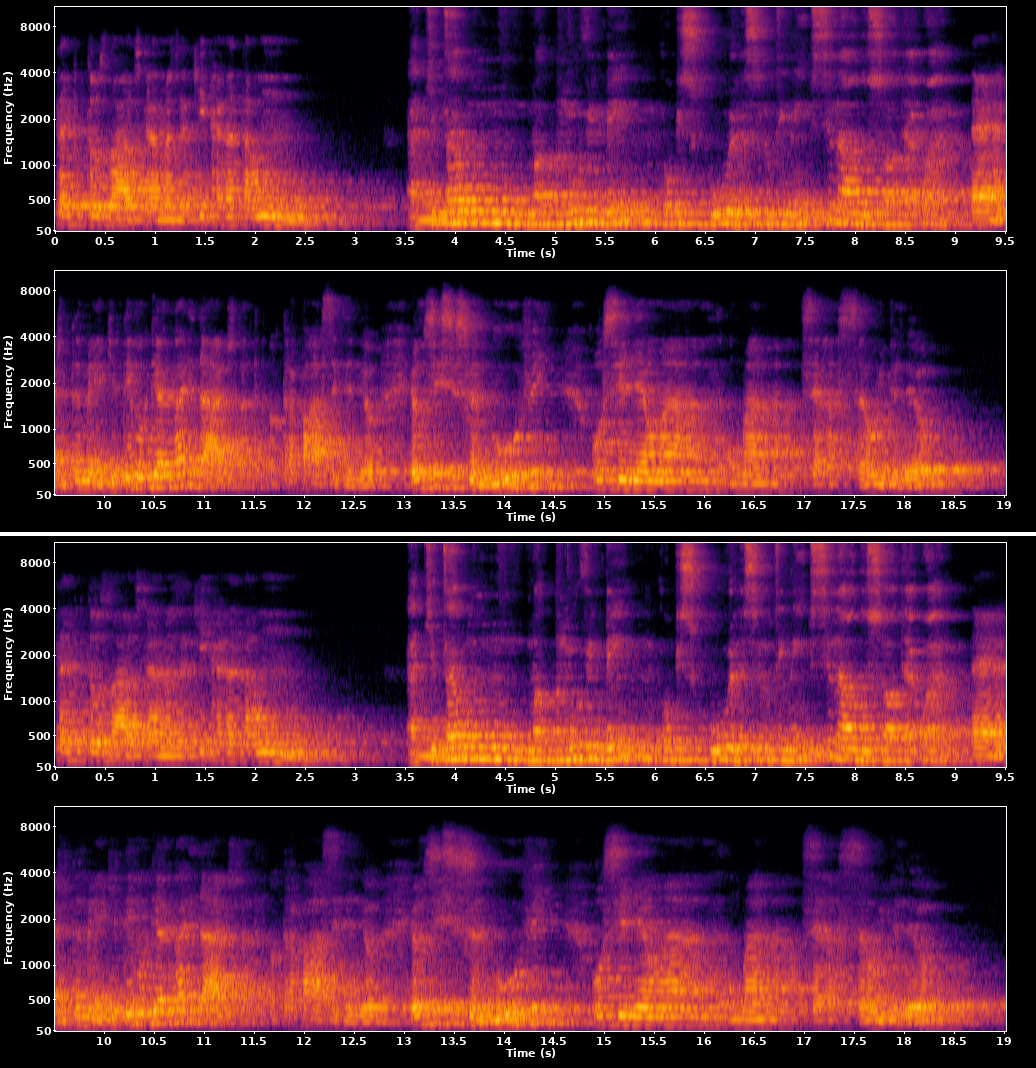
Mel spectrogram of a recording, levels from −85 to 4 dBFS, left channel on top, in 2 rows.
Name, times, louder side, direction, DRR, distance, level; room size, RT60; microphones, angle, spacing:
voice 1, 0.0-2.5 3.6-4.1 9.2-18.3, left 1 dB, 60° left, -4 dB, 1.0 m, -18 dB
voice 2, 3.5-9.0, right 1 dB, 65° right, 0 dB, 0.9 m, -17 dB
12.5 x 8.2 x 2.3 m, 2.5 s
head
